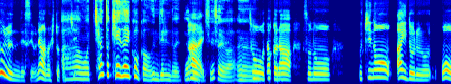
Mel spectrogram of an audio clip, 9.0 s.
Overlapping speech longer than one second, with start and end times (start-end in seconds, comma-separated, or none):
none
